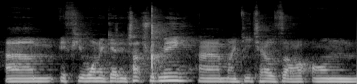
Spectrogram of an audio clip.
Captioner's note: claps hands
